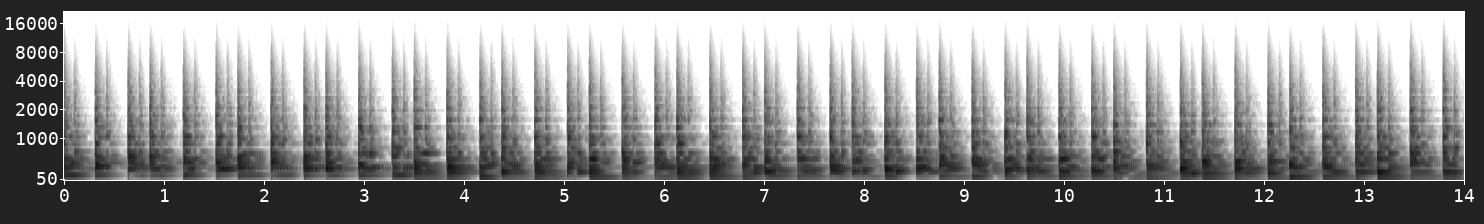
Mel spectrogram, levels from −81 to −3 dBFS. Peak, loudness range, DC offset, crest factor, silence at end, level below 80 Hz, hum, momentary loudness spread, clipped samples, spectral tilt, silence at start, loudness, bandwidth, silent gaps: 0 dBFS; 0 LU; under 0.1%; 16 dB; 0 s; -50 dBFS; none; 4 LU; under 0.1%; -7.5 dB/octave; 0 s; -17 LUFS; 11 kHz; none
